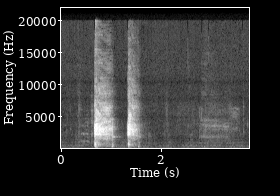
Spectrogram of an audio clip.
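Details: Cough.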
